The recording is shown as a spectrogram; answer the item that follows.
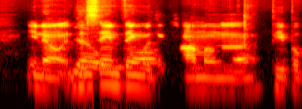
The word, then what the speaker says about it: Kamala: I call her Camilla. I know that's wrong. It's Kamala, Mamala. Just rhyme it with mom. Mamala, Kamala.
